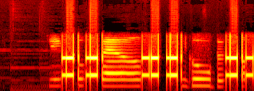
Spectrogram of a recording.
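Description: Phone keypad tones, played by a caller on national radio, beep out the tune of Jingle Bells: loud, sharp dual-tone presses in quick repeated pairs, broken by a sustained buzzy tone and a short lower tone.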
